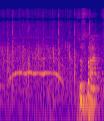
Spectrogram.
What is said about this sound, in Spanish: Cuando damos un aplauso a nuestro guitarrista, nuestro pianista, los amamos, qué honor tenerlos en casa nuevamente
